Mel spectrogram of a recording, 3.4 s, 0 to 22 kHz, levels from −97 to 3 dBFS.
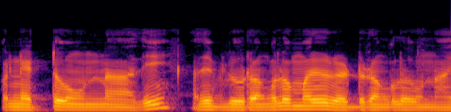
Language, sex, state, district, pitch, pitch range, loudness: Telugu, male, Telangana, Mahabubabad, 100 Hz, 95-105 Hz, -16 LUFS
